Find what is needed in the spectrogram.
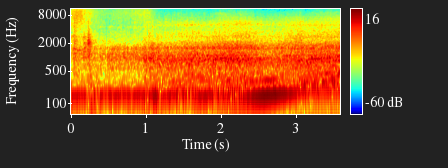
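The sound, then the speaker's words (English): A heavy truck rig pulls away and roars off, its engine a loud, steady drone whose low tone climbs as it accelerates, swelling slightly toward the end. “The rig pulls away, belching dark grey smoke from its exhaust pipes. As it roars out of the camp gates”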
